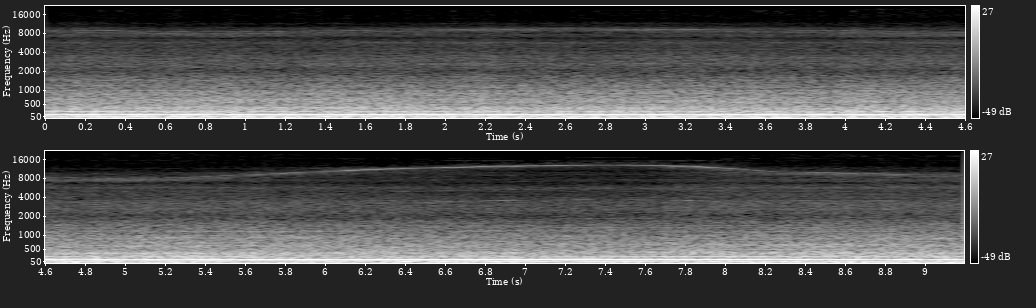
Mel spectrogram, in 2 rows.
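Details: 2005 Ram 2500 with 5.9 Cummins diesel, stock turbo, 5" intake without silencer ring: above ~20 psi boost the turbo whistle becomes a thin supercharger-like whine that climbs in pitch over diesel rumble; no shaft play, no oil leaks, spins freely.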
